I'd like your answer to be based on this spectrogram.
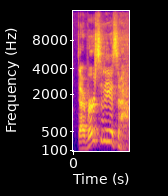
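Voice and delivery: cracking up mid-phrase; can't get the words out for laughing. Real, not acted. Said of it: "How do you say that without laughing".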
